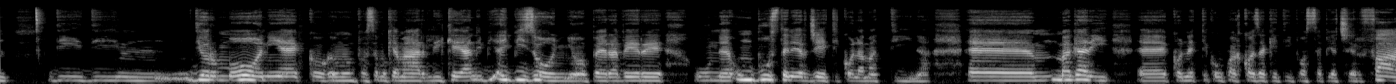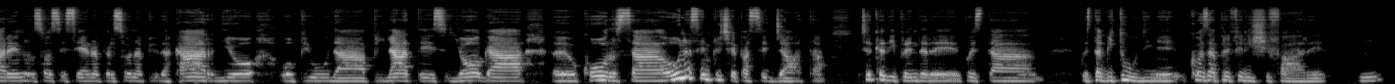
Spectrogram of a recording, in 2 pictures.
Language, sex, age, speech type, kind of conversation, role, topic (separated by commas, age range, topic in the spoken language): Italian, female, 40-44, conversation, advice, advisor, Come posso creare una routine mattutina per ridurre lo stress e prepararmi al meglio alla giornata?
